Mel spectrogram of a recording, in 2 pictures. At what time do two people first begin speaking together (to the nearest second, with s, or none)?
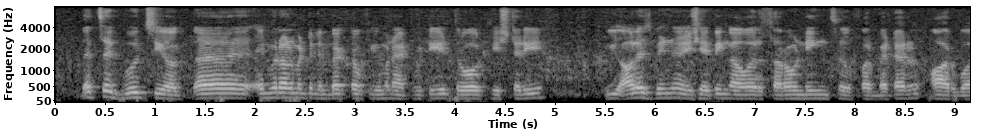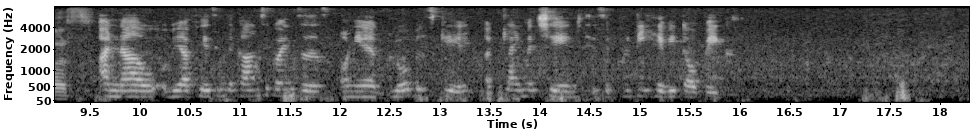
none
